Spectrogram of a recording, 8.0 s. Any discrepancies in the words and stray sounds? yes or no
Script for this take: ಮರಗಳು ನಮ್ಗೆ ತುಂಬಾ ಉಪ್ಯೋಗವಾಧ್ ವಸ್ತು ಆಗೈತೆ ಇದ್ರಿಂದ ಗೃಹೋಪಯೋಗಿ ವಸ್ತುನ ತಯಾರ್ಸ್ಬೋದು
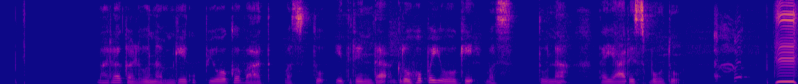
yes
